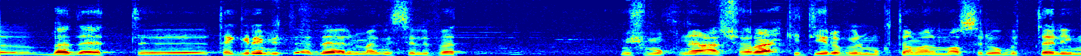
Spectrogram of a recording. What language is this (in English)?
Arabic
